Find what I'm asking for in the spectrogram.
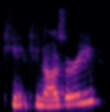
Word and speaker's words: chinoiserie: And I think you talk about Chinoisier, and say it correctly, Chinoisieri. – Yeah, Chinoiserie.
